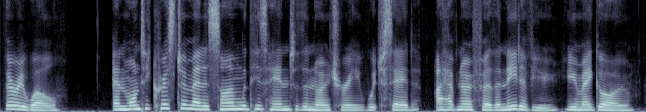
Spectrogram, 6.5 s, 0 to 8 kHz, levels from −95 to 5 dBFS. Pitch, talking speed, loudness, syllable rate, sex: 200 Hz, 240 wpm, -17 LUFS, 5.6 syllables/s, female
